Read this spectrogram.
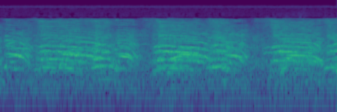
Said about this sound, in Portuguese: Gritando Satã, torcendo para Satanás.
